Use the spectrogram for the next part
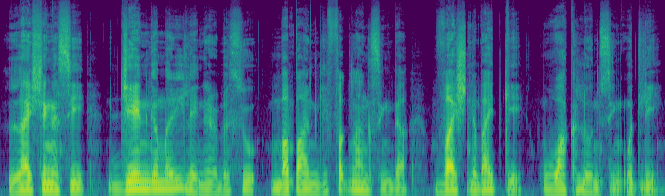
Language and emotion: Manipuri, neutral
